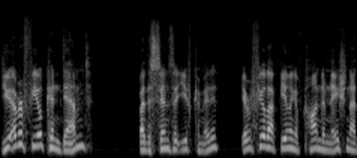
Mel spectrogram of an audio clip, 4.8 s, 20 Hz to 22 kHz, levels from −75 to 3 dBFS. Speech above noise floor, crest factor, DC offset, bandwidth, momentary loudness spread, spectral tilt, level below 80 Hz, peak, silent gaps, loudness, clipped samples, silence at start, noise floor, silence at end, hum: 42 dB; 18 dB; under 0.1%; 15.5 kHz; 9 LU; -4 dB/octave; -84 dBFS; -14 dBFS; none; -30 LUFS; under 0.1%; 0 s; -72 dBFS; 0 s; none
